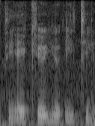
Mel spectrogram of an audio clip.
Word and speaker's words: Paquet: Okay, that's P-A-Q-U-E-T. That's the way to pronounce it.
